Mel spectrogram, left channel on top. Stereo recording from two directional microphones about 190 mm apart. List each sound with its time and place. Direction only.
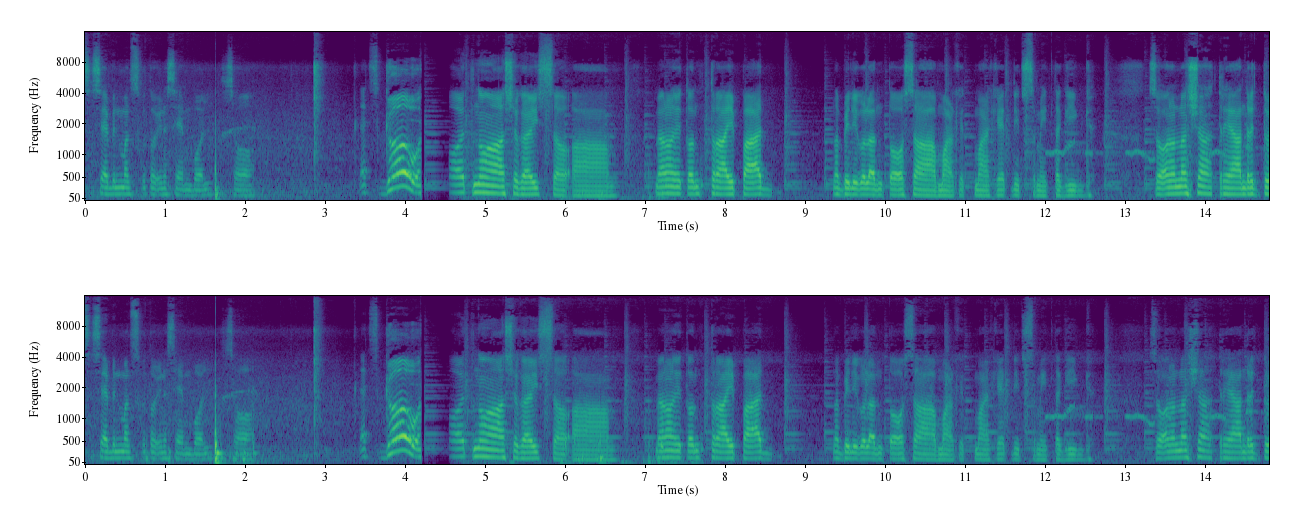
0.0 s speech: 5° right (ahead or behind)
3.4 s speech: 5° right (ahead or behind)
4.6 s speech: 15° left (ahead or behind)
